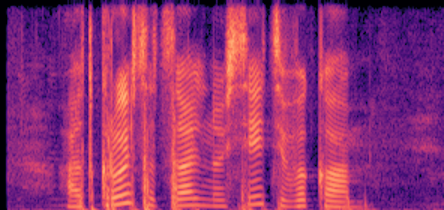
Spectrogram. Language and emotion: Russian, neutral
